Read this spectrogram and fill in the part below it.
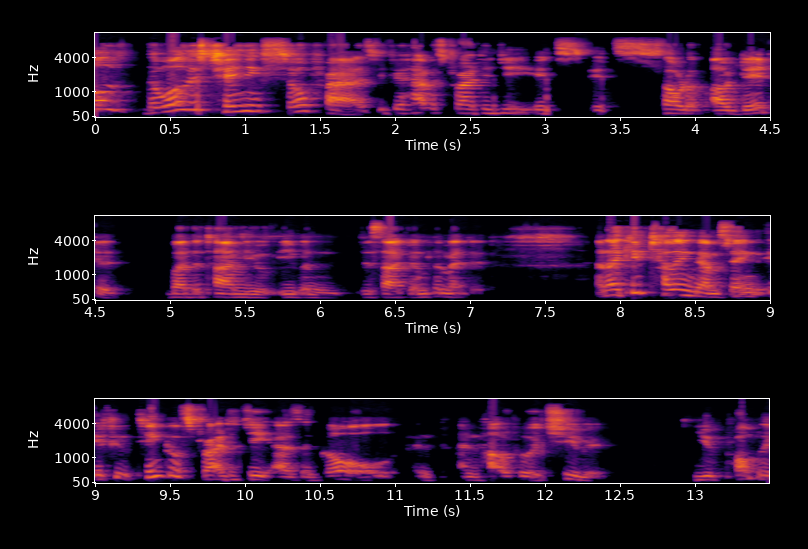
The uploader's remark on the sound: Recorded on RiversideFM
